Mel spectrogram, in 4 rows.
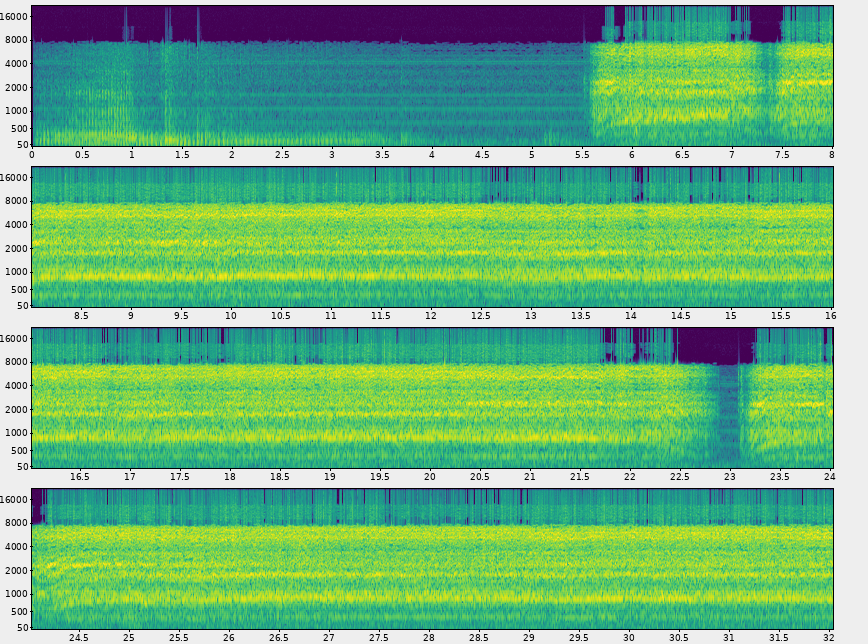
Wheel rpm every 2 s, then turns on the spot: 0, 0, 20, 140, 210, 230, 220, 230, 230, 230, 220, 110, 200, 230, 230, 230.
none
